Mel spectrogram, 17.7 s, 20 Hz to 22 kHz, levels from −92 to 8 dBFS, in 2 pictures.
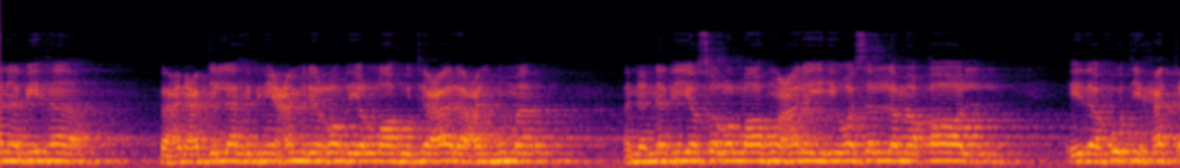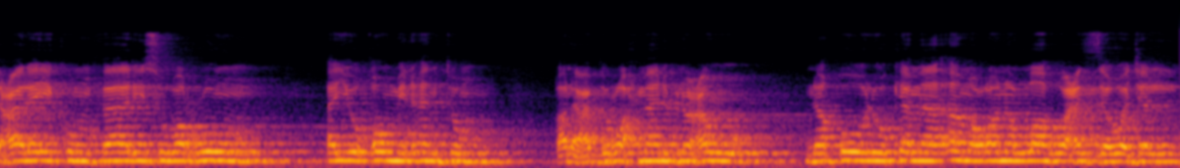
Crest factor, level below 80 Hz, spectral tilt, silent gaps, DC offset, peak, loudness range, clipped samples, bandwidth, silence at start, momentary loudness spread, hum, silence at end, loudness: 12 dB; -50 dBFS; -10 dB/octave; none; under 0.1%; -2 dBFS; 2 LU; under 0.1%; 4.8 kHz; 0 s; 11 LU; none; 0 s; -14 LUFS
